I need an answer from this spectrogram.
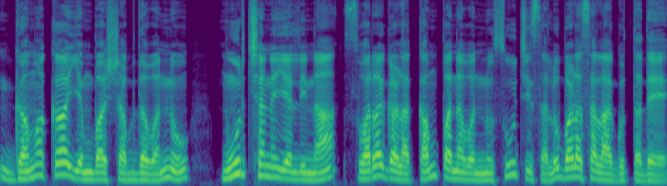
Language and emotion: Kannada, neutral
